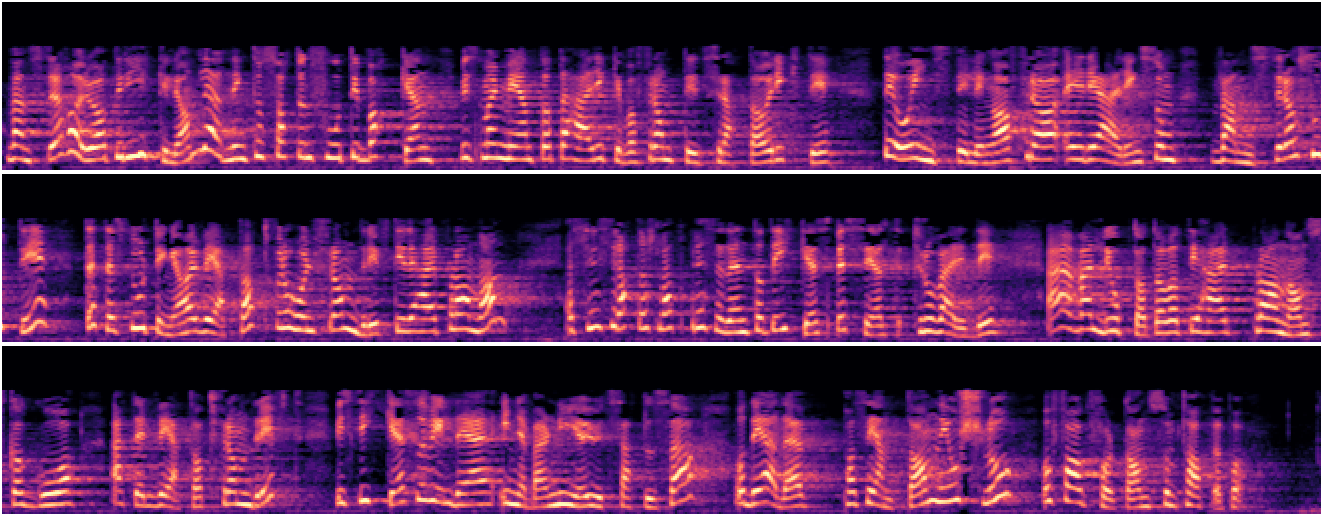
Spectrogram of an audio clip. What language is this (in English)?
Norwegian Bokmål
